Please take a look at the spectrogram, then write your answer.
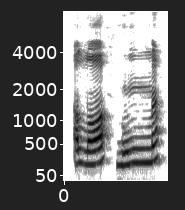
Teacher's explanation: ہا مضموم ہے اور انتہائی حلق سے بھی ہے۔ اللہم، میم مشدد، غنہ پیدا کریں گے، تھوڑی دیر کے لیے رکیں گے۔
